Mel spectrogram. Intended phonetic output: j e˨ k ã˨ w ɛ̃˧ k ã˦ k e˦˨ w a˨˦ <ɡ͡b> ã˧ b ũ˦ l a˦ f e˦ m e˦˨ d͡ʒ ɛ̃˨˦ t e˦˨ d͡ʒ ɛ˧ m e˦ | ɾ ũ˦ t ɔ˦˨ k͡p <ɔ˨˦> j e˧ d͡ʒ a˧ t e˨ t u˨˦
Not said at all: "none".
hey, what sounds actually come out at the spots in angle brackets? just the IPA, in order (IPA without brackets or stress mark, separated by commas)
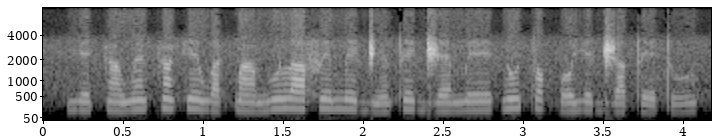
k͡p, o˨˦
